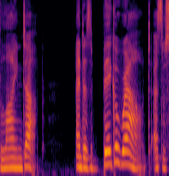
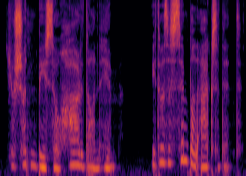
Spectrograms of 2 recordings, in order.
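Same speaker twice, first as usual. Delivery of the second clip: soft unvoiced whisper; 7 dB quieter than usual. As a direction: lean in and whisper it. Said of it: "whisper to him".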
